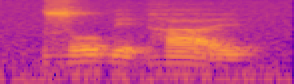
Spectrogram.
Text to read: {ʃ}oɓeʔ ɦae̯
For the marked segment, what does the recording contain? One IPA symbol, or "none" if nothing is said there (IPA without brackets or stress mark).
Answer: z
